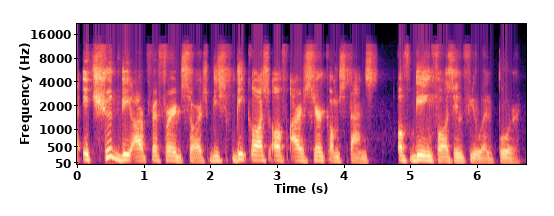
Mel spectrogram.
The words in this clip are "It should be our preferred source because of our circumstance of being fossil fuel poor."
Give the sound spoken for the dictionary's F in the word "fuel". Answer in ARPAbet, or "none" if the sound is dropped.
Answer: F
